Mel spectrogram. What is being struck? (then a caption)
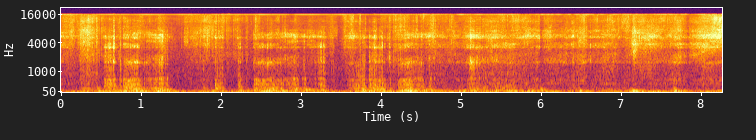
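Stack of rough solid wooden coasters. Fingertips and nails scratch the top and side of a small square stack of dark, rough, solid wooden coasters tied with red-and-white twine. The result is a steady, rasping scrape with a low, dull body and a faint bright hiss, rising and falling in short strokes without a clear pause.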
